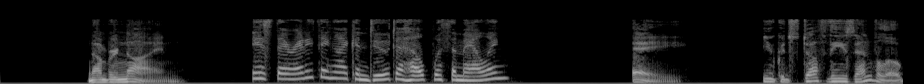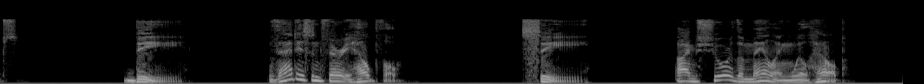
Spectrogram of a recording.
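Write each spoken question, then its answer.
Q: Is there anything I can do to help with the mailing?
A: A: You could stuff these envelopes.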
